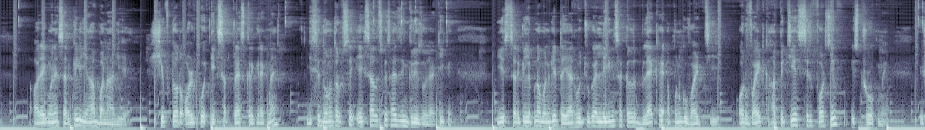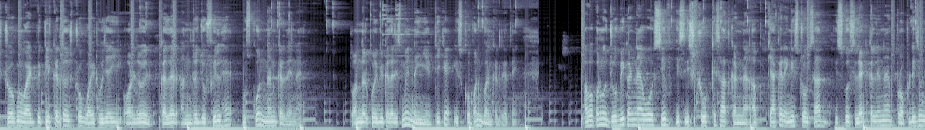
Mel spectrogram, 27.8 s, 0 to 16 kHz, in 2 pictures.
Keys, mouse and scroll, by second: 0.1 alt+click, 4.1 alt+shift+Num_Lock, 5.2 space, 5.5 ctrl+alt+click, 7.4 v, 13.6 click, 20.8 click, 21.3 space, 21.4 click, 23.4 space, 23.8 click.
